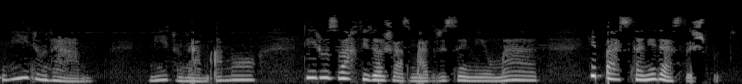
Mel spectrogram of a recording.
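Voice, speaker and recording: A woman's voice: medium pitch, lively intonation, mellow, slightly rough. A woman voicing a worried talking blue trash can in a children's story, speaking emphatically with many hesitations. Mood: fretful.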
